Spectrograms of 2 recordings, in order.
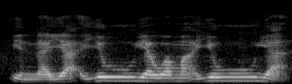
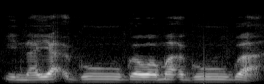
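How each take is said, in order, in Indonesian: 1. Konsonannya dilafalkan seperti bunyi y. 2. Konsonannya dilafalkan sebagai g keras. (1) "bacanya dengan iya" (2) "Yang membaca dengan yin"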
